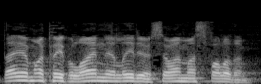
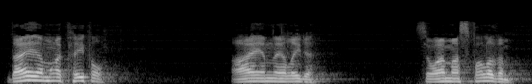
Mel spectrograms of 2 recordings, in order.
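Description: First: The whole room parroting him back, loud; colleagues echoing. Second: Statesman-like declaration. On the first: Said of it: "all the other guys in the room go". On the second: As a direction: hand on heart, grand politician's speech. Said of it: "puts his hand on his heart and gazes up in the sky". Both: Retold or imitated.

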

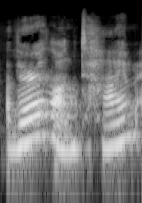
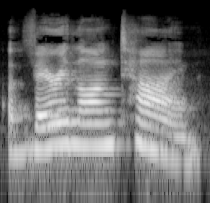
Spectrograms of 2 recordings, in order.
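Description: First: Dismayed question, rising at the end; disheartened, questioning repeat; discouraged echo. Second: Slow, weighty answer, falling at the end; leisurely, emphatic pronouncement; drawn-out teasing. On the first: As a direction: echo it back with sinking hope. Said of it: "echoed Galen, discouraged". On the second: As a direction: stretch out every word to needle him. Boy teases with drawn-out answer. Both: A narrator's reading.

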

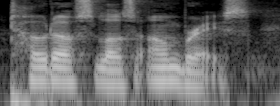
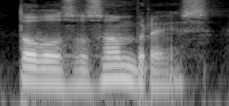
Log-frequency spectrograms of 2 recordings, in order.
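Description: First: Todos los hombres slow, with aspirated American t; American accent in Spanish. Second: Native Spanish. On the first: Teacher mocking how Americans speak Spanish, American accent. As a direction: say todos los hombres like a gringo, crisp and clean. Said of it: "it sounds like". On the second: Teacher imitating a Spaniard saying all the men, native Spanish. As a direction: say todos los hombres like a native Spaniard. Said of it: "a Spaniard ... saying". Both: Shown as a demonstration.

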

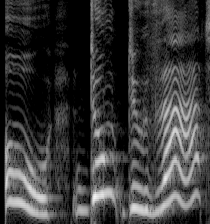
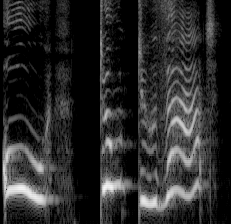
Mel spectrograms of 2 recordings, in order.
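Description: First: Loud, high goat plea; raised creature voice, pleading; middle-sized goat. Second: Very high, loud tiny goat plea; small creature pleading at high pitch; little goat. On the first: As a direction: cry out as a medium-sized goat. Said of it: "said the middle-sized Billy Goat Gruff". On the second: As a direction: cry out in a squeaky-high goat voice. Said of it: "said the little Billy Goat Gruff". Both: A narrator's reading.

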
